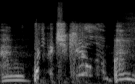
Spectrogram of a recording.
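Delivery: very high, pushy bad-cop voice. Retelling a joke about interrogating an android: imitating a bad cop interrogation. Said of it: "the whole bad cop thing".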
